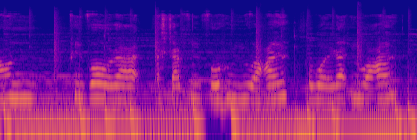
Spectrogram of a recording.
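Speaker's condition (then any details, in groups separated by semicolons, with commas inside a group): Cerebral palsy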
